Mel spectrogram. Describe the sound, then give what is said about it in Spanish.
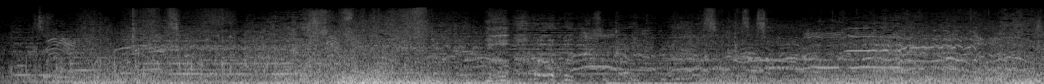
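Several horses neigh and whinny repeatedly over a steady rumble of hooves and rolling chariot wheels, with a busy murmur of voices in the background throughout. “¡Carro de Israel y sus caballos!”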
